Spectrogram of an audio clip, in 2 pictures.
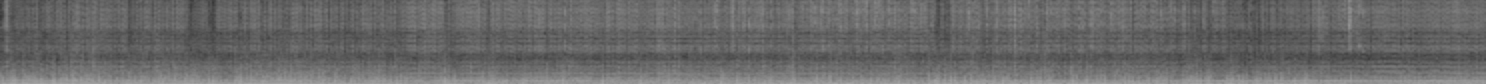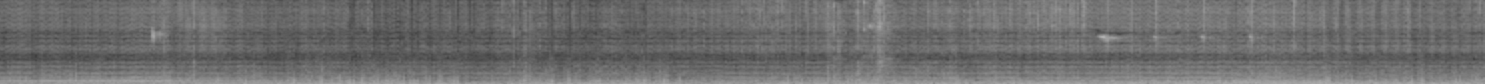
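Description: Droning electronic synthesizer music plays loudly over speakers, with shifting low tones.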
